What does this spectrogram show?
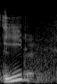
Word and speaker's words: Eid: All right, hey, I'm here with Jaden Eid, pronounced correct, Eid.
